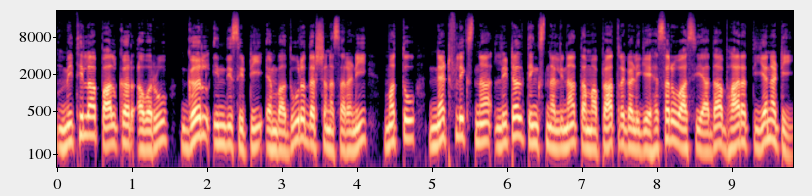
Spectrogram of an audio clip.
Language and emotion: Kannada, neutral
